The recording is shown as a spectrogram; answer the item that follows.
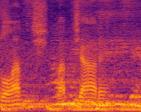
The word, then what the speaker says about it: lanciare: In Spanish, or in Italian it's lanciare.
